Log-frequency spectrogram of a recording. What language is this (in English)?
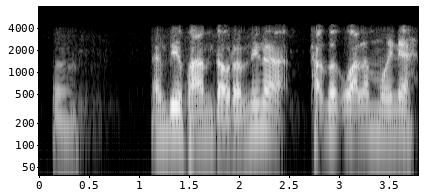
Manipuri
